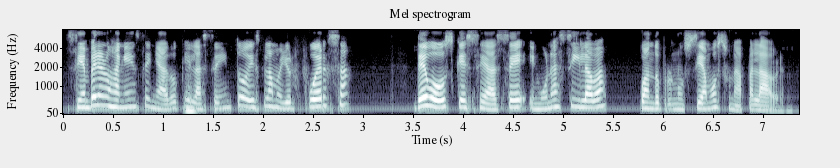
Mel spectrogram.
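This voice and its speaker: Woman teacher going thru syllables one by one, patient, kinda dull lo-fi sound. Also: on the high side. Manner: slow, patient, syllable-by-syllable explaining. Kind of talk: recorded grammar tutorial.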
